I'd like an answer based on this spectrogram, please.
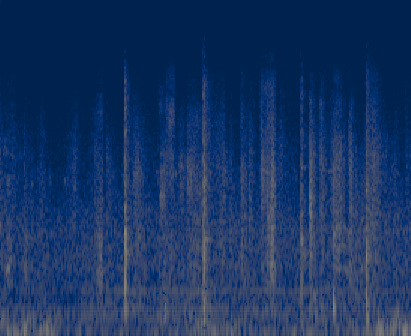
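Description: Tennis ball being struck by rackets and bouncing during a doubles rally on an artificial grass court: about six sharp knocks over four seconds, with a scuff of footsteps in between.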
